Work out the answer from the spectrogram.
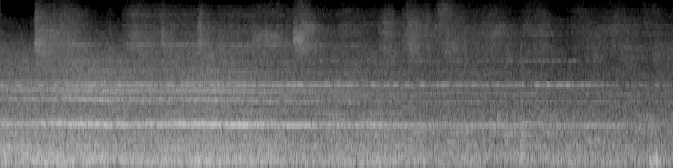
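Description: Chinese high-speed electric train pulling out and gathering speed, with a rumble of wheels on rail under a steady high whine. It fades over the last few seconds as the train moves away.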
